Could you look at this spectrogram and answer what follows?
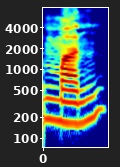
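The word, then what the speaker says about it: מן: Por eso es que se le llamó man, lo que conocemos como maná, o sea, se le quita la última a para pronunciarlo como aparece en la Torá.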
